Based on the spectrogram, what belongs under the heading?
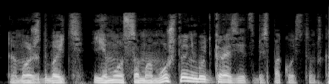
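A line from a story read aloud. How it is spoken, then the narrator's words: Plain. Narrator (Russian): сказал Джо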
